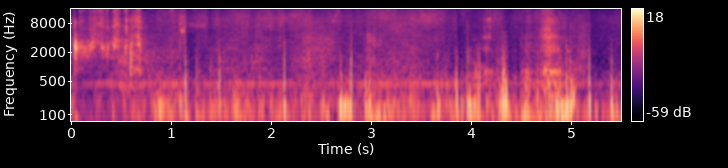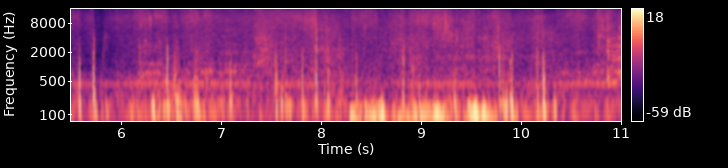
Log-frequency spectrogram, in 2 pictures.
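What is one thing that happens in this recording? An eraser rubs across a blackboard.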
